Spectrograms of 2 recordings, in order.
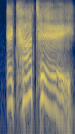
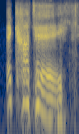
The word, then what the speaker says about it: Hecate: yes we're going to talk about akate um which is the way um my friend Catherine sorelos uh yes I'm a name dropper said uh that you should pronounce it and she's from Greece so I'm gonna go with akate it sounds kind of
